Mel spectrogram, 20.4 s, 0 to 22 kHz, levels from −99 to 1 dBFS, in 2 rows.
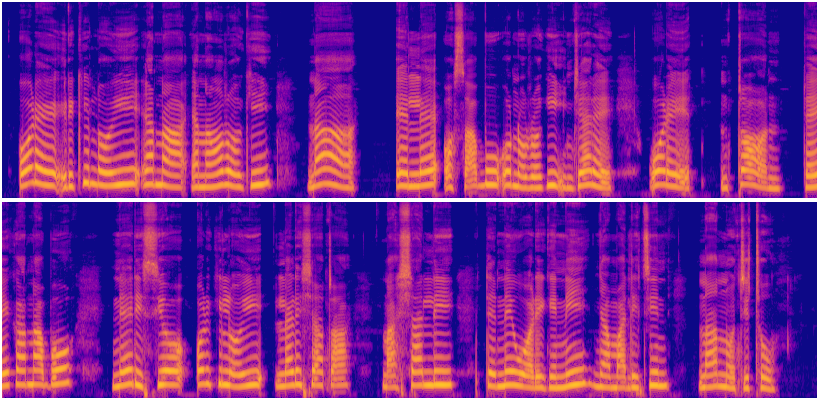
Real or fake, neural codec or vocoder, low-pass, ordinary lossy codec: real; none; none; none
